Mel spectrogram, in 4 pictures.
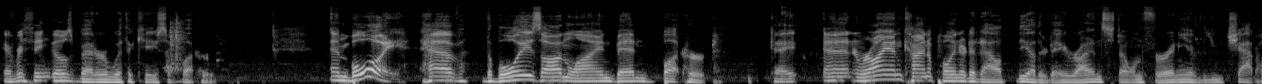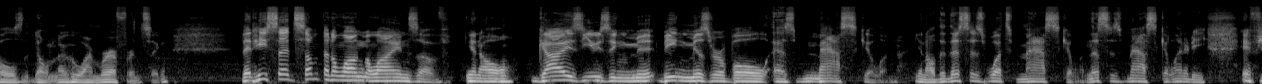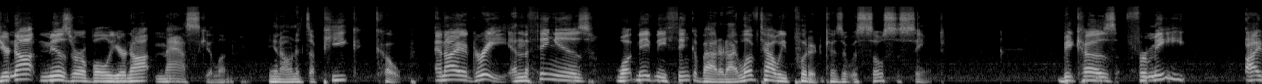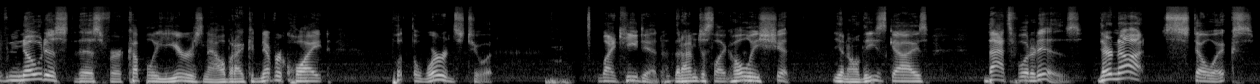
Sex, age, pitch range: male, 40-59, 120-175 Hz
